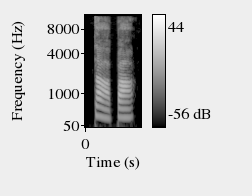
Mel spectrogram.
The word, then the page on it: 大巴: dà bā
